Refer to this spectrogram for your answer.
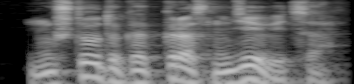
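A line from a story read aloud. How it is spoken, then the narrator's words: Displeased grumble. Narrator (Russian): недовольно пробурчал Крупицын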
